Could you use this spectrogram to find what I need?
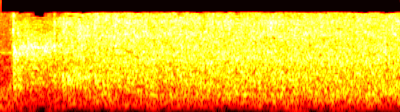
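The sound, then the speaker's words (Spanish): Loud, sustained applause from members of the Colombian Congress as a speech ends. It forms a dense, even wash of clapping with no distinct claps standing out and no voices over it. “Con ese sonoro aplauso terminó el discurso del señor Salvatore Mancuso”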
